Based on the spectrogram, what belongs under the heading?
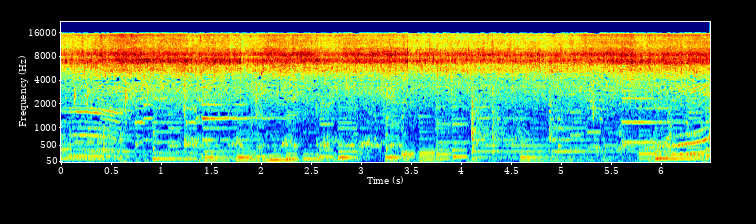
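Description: Garlic and sliced red onion frying in hot oil in a pan, a steady sizzle, stirred with a wooden spatula, over soft background music.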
